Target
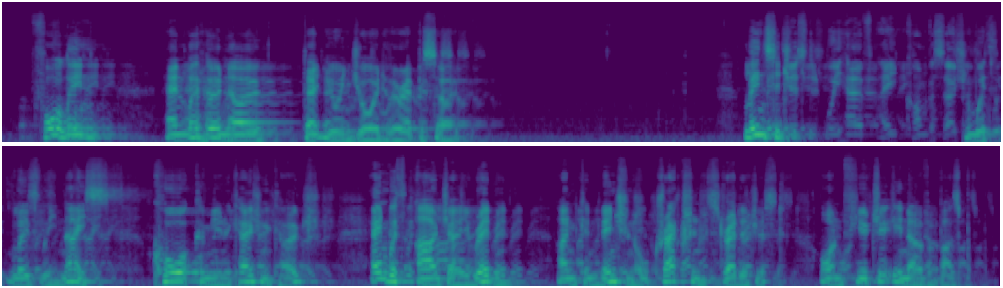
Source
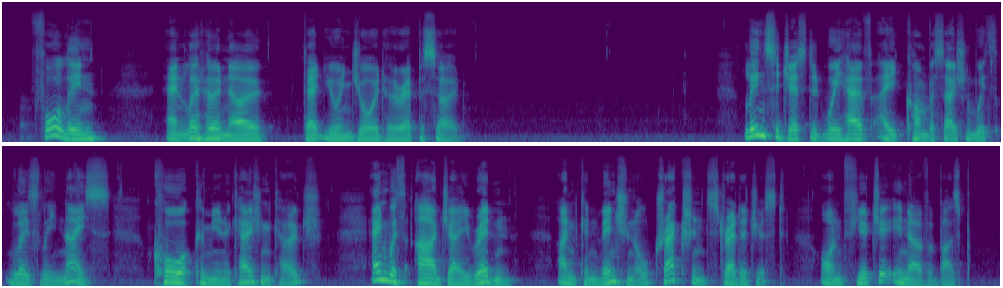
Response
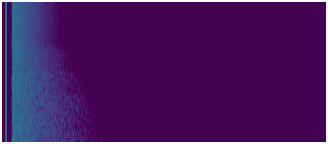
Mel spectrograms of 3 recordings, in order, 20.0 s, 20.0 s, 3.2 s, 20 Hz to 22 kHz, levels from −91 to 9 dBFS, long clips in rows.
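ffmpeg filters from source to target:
-filter_complex "[0:a]asettb=1/sr,asplit=3[s0][s1][s2];[s0]atrim=end=7.874[s3];[s1]atrim=start=7.87:end=9.62,asetpts=PTS-STARTPTS,afade=t=in:d=0.004:c=qsin,afade=t=out:st=1.746:d=0.004:c=qsin,aderivative[s4];[s2]atrim=start=9.616[s5];[s3][s4]acrossfade=d=0.004:c1=hsin:c2=qsin[s6];[s6][s5]acrossfade=d=0.004:c1=qsin:c2=hsin,aecho=1:1:167|334|501:0.158|0.0491|0.0152,afftfilt=real='hypot(re,im)*cos(PI*b)':imag='0':win_size=2048:overlap=0.75"

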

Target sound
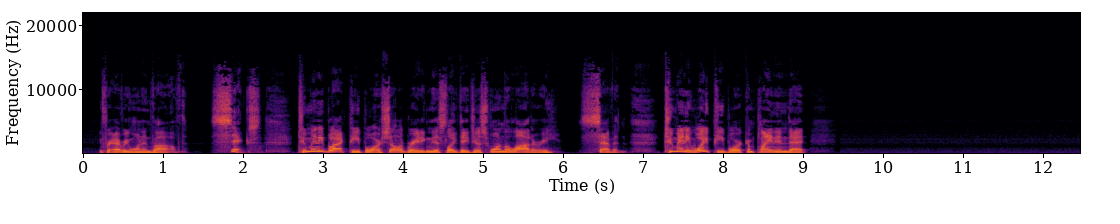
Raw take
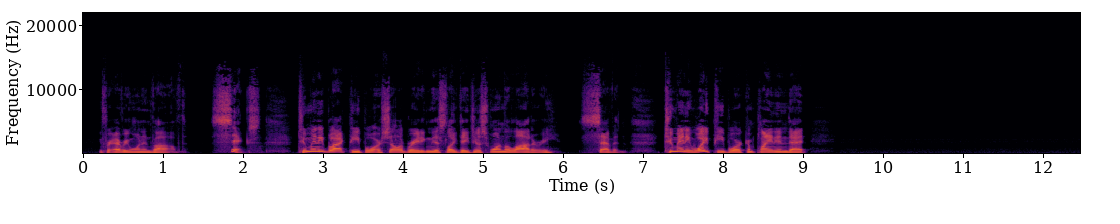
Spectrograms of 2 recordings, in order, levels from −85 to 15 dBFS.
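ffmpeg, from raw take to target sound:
-af "acompressor=threshold=0.0708:ratio=2.5,volume=2.82"

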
